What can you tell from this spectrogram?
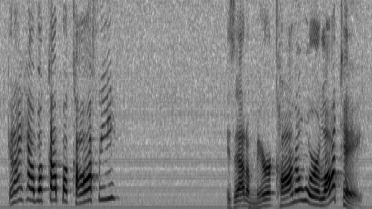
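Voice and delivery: high bright barista patter; chirpy barista. Retold or imitated. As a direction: rattle off the options like an eager barista. Barista and grandma voiced.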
